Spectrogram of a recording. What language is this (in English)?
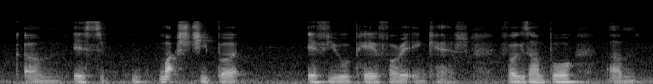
English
